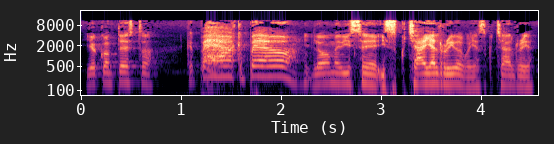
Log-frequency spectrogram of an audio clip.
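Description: A man's voice: fairly high pitch, racing, faint music behind. A man telling a story to friends in casual, slangy talk, acting out the other people's voices. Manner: animated, slangy, acts out the voices in his story. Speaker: podcast co-host.

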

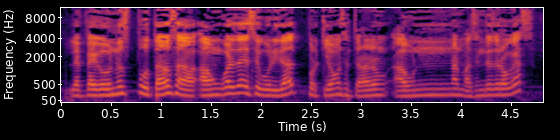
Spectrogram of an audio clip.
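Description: A Mexican man with a fairly high voice chats crudely on a podcast, telling a story in loose, casual speech. He laughs often between lines. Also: steady tone, quick pace. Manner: laughs often, bursts into loud yells. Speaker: podcast co-host. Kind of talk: casual crude banter and anecdote.

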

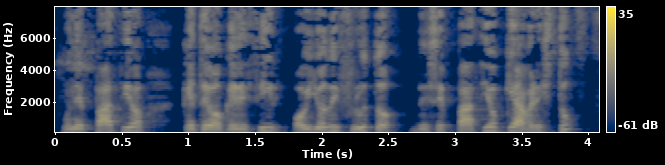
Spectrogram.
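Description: Fast-talking woman host. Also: mid-range voice, darkish tone. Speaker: radio host, interviewer. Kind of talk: radio interview.

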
